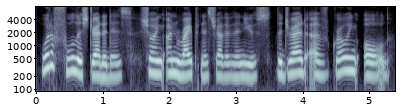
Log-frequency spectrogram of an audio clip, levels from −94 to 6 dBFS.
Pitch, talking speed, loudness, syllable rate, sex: 220 Hz, 155 wpm, -17 LUFS, 4.7 syllables/s, female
